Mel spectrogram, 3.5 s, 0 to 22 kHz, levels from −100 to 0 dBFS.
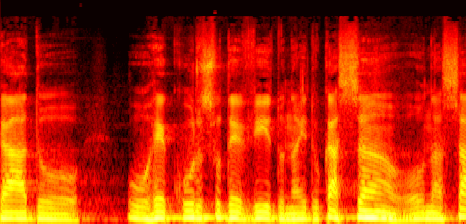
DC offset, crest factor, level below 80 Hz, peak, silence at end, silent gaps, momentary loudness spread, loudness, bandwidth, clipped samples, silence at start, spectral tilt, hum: under 0.1%; 14 dB; -38 dBFS; -4 dBFS; 0 s; none; 10 LU; -19 LUFS; 12 kHz; under 0.1%; 0 s; -6.5 dB/octave; none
